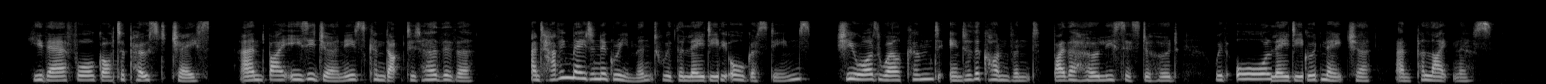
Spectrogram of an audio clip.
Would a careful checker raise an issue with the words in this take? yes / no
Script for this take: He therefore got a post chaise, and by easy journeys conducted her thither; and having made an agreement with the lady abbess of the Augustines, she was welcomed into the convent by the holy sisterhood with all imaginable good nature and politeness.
yes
